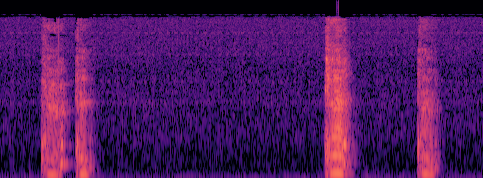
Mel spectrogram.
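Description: Four harsh coughs, a quick pair then two more spaced apart, in a small quiet room.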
